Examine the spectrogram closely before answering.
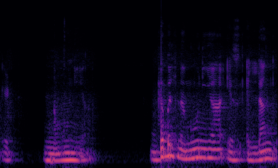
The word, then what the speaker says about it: pneumonia: dis order is pneumonia p is silent so we call it pneumonia pneumonia is the inflammation oful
